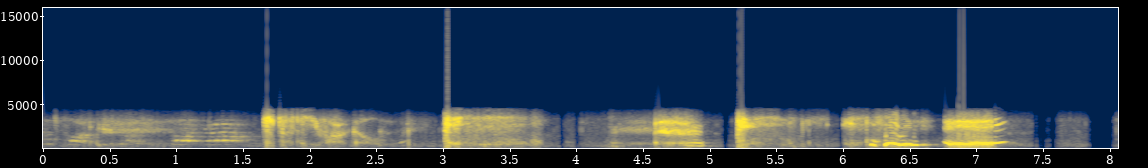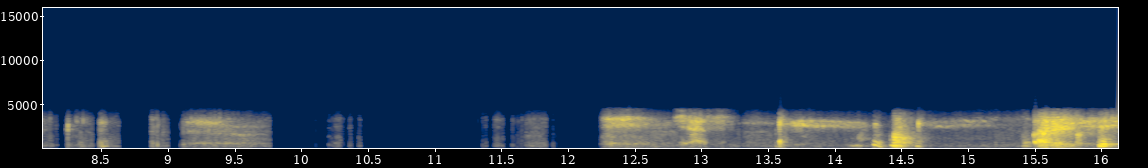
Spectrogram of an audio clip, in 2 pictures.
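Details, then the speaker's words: Several sharp sneezes from a male, with build-up breaths and pauses, some deliberately forced, while others talk and laugh nearby. "oh he sneezes like a crackhead imagine you do like cocaine"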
